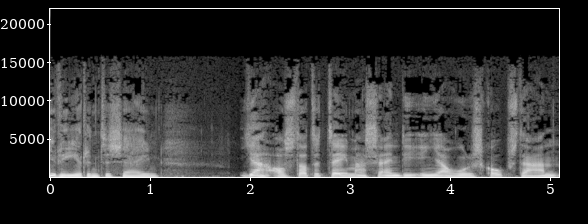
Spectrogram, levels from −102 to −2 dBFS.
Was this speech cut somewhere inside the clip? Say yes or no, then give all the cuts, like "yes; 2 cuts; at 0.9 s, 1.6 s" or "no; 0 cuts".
no; 0 cuts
